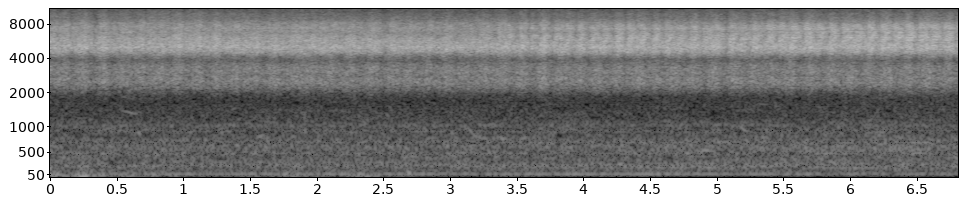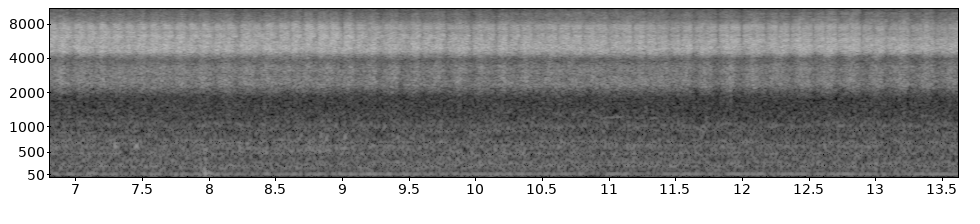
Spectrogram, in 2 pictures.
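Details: Summer cicadas near the Croatian coast, 2020, filling the air with a continuous shrill buzz, a steady high droning wall of sound with slight pulsing texture and no pauses from start to end.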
